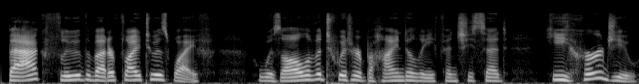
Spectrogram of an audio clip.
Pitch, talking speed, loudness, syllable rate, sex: 185 Hz, 205 wpm, -20 LUFS, 4.6 syllables/s, female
